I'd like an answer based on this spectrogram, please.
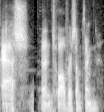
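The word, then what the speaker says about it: Æ: x i i yeah it's X and a e is pronounced Ash and then 12 or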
